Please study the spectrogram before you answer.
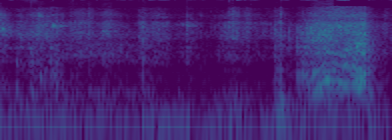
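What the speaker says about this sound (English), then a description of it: "Nice zipper." A pencil pouch's zipper is pulled open in one quick, faint rasping stroke near the end, after soft handling rustle.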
